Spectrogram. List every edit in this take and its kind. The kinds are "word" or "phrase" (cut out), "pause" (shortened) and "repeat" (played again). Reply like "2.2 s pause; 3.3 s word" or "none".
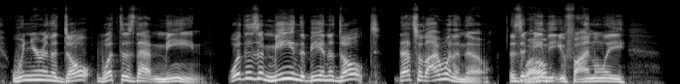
3.9 s pause; 5.0 s pause

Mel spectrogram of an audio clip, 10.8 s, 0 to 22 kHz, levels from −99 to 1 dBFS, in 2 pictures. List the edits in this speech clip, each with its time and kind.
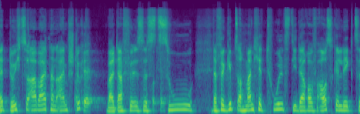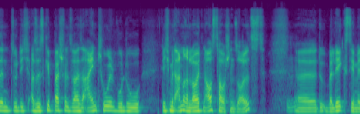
3.2 s word; 5.6 s word

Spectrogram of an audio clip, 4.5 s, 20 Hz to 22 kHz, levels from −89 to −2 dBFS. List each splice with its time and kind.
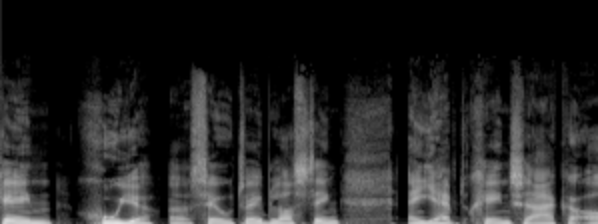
1.2 s word; 3.5 s word

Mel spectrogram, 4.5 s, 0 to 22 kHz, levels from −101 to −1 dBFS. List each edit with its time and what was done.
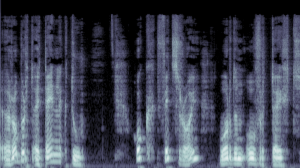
1.0 s word; 2.3 s word; 3.1 s phrase

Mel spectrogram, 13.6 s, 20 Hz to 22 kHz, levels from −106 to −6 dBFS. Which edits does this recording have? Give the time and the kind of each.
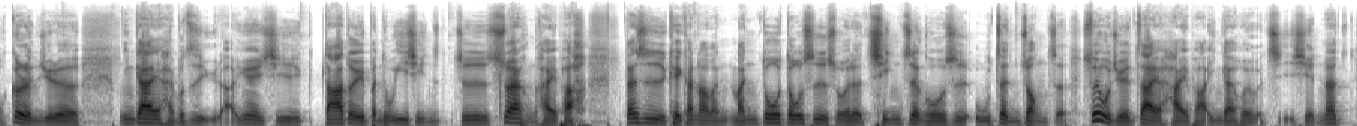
1.2 s word; 3.1 s pause; 4.5 s pause; 10.8 s pause

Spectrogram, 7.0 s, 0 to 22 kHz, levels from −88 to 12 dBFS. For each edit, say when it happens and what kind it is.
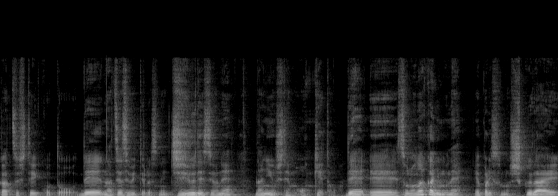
4.3 s pause

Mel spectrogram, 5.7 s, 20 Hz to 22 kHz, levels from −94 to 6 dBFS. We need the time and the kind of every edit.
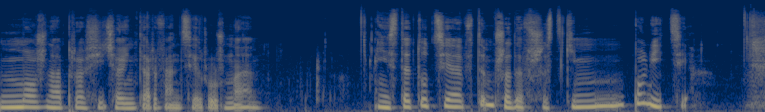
none

